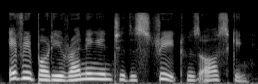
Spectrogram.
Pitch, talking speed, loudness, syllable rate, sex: 215 Hz, 160 wpm, -15 LUFS, 5.9 syllables/s, female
